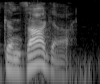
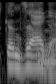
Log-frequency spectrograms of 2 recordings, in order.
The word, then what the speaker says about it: Gonzaga: The Italian pronunciation is Gonzaga. But just like it's Notre Dame and not Notre Dame, okay. – Out here in the West, it's Gonzaga, and that's from the school's website.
